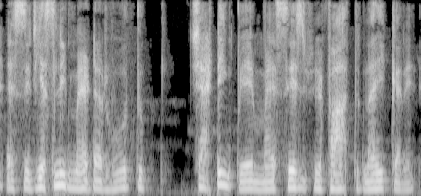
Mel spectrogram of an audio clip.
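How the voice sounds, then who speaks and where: A man's voice: medium pitch, fairly even intonation, unhurried, warm tone, slightly rough. A man talking casually to his viewers, explaining a point with spoken examples and laughing now and then. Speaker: vlogger.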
